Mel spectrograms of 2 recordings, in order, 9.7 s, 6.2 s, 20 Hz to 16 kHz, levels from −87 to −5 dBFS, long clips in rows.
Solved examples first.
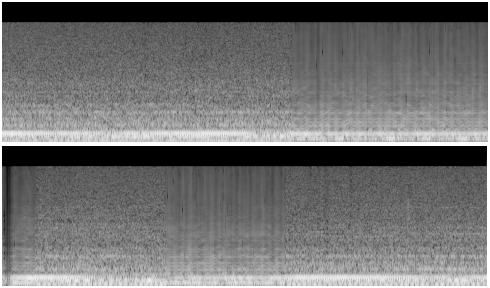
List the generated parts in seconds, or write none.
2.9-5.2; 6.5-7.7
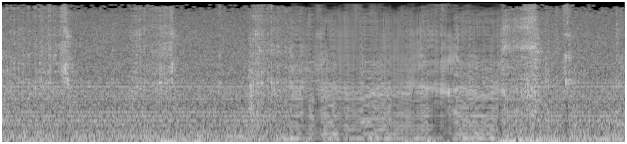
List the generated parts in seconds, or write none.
2.9-5.0

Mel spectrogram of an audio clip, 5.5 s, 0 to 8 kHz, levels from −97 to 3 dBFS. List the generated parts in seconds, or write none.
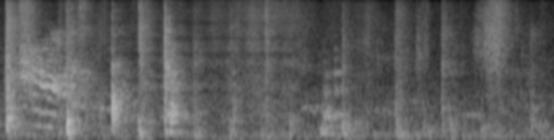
1.2-3.0

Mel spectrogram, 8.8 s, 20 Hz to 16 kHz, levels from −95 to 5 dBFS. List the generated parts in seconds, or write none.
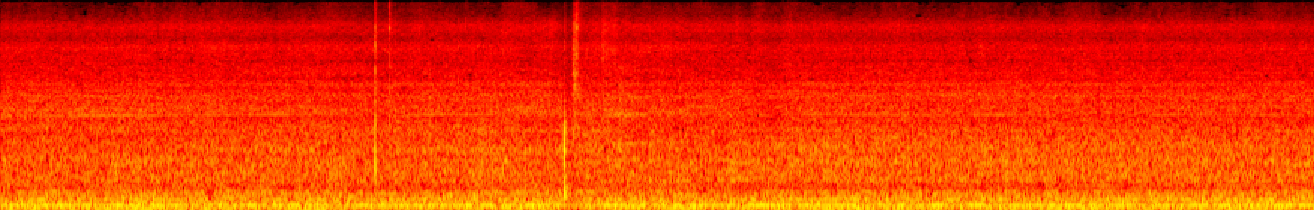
2.2-2.8; 3.3-5.2

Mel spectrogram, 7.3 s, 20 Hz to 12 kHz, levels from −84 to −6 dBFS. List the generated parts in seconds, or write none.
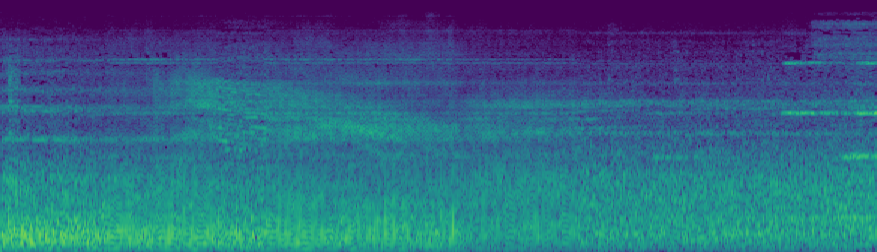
0.9-1.8; 2.2-4.8

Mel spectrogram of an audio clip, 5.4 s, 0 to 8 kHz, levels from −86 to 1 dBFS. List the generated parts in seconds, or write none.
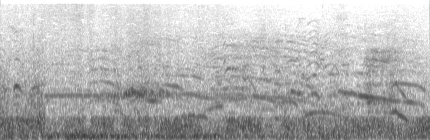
2.9-3.5; 4.4-5.4

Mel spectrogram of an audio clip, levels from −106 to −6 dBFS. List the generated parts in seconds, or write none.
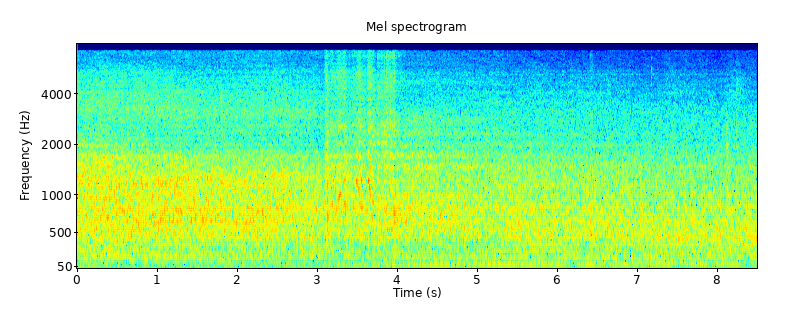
none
